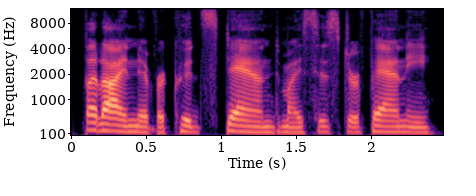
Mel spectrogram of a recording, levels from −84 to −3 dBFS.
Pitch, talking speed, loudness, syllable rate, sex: 145 Hz, 195 wpm, -22 LUFS, 4.8 syllables/s, female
